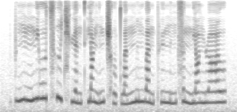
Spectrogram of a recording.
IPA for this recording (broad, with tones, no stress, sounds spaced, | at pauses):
p i˧˥ ŋ m ʊ˧˥ ŋ n̪ j o˥ ʊ̯ t͡sʰ ɹ̩˥˩ t͡ɕʰ ɥ ɛ˨˩ n t̪ʰ j ɑ˥˩ ŋ i˥ n ʈ͡ʂʰ ɤ˨˩ t̪ w a˧˥ n m i˥ m w a˥˩ n pʰ y˥ n̪ i˧˥ ŋ s ə˥˩ n n̪ j ɑ˥ ŋ ɻ ɑ˥ ʊ̯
